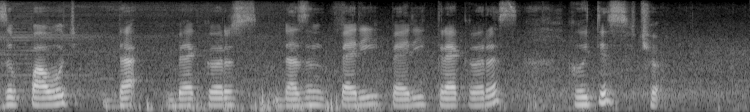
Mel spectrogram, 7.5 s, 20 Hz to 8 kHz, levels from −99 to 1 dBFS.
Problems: none marked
